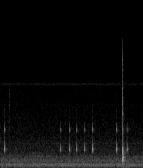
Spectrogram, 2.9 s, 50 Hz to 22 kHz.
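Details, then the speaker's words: Sharp, light, uneven relay clicks inside an audio distortion analyzer fed a signal from a Heathkit IG-18 generator, as it recalibrates its internal ultra-low-distortion oscillator after a frequency switch; normal. "If I switch frequencies, you can hear the device inside calibrating and reconfiguring to set up that internal oscillator."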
